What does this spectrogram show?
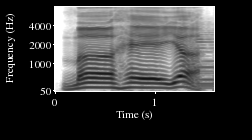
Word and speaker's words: Mexia: Say it with me now, Mexia, because nothing outs you faster as an out-of-towner than that other shameful pronunciation.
